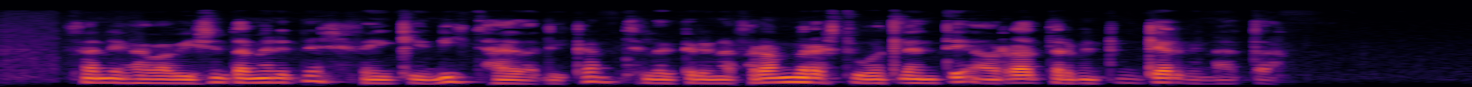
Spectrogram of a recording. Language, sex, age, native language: Icelandic, male, 60-69, Icelandic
